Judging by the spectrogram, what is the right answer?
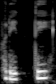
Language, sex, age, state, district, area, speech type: Dogri, female, 30-45, Jammu and Kashmir, Reasi, rural, spontaneous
